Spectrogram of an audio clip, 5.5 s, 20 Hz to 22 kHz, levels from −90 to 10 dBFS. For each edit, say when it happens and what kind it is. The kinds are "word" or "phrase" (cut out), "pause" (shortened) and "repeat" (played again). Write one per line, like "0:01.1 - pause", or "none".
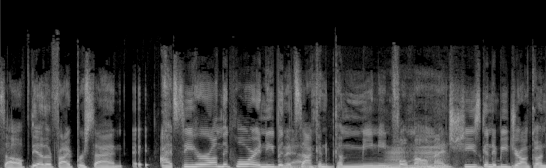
0:01.7 - word
0:02.3 - word
0:02.8 - word
0:03.3 - word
